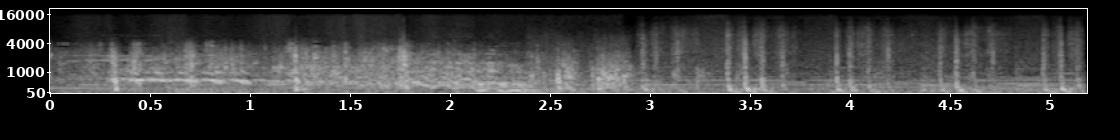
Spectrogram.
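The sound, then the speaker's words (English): A horse whinnies loudly for a couple of seconds, followed by the rapid clip-clop of hooves moving across hard ground. “The other two poised their blades to cut across her torso as their horses tried to sidestep closer.”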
